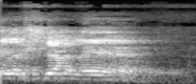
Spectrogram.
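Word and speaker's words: Le Chatelier: I say LeChatelier because you don't really pronounce the last letters.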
